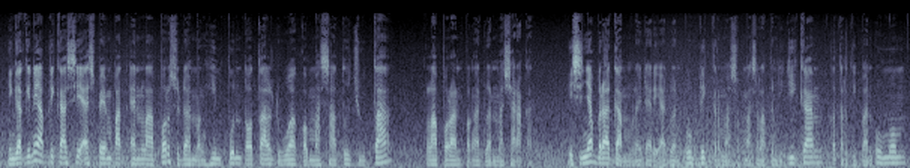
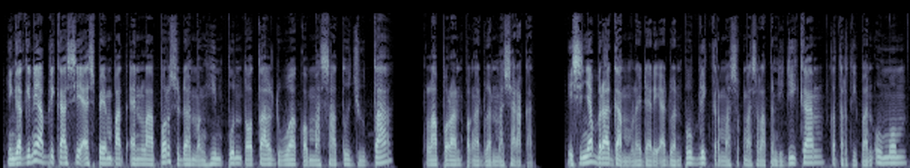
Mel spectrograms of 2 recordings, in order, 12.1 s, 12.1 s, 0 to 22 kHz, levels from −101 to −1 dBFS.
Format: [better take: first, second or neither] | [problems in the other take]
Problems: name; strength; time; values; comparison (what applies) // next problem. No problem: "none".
second | wind noise on the microphone; occasional gusts; 15 dB below the speech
